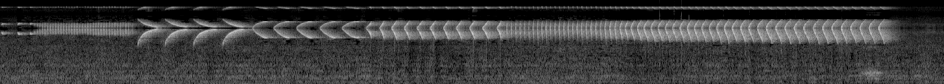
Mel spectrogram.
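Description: A canary sings a long, high phrase: a short whistle, a run of swooping rising notes, then a fast, even buzzy trill held for several seconds.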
